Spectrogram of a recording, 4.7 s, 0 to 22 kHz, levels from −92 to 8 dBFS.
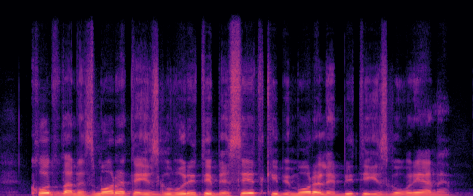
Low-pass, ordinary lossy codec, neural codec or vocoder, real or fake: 19.8 kHz; none; codec, 44.1 kHz, 7.8 kbps, DAC; fake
